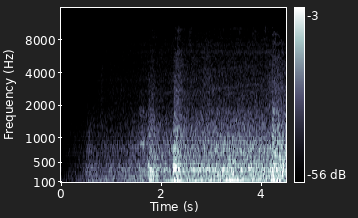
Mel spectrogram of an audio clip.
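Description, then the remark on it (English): A steady low rumble inside a moving commuter train carriage, all stainless steel and neon, on the Baker Street to Rickmansworth line in the early evening. It builds from quiet to a full roar, with occasional clunks and rattles as the car jolts along the track. No voices. “I sit on the Baker Street to Rickmansworth train, all stainless steel and neon, as we jog through the early evening, and I feel melancholy.”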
